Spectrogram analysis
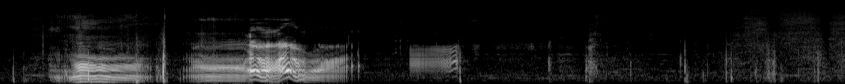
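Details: Black Labrador Retriever puppy getting loud while under a couch; two drawn-out wavering harmonic howl-like whines with bending pitch, then scattered quiet sounds, and a man asking what the problem is.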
